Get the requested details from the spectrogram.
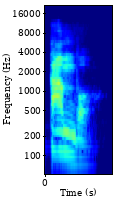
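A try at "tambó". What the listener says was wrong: No. Yeah, because you have the accent at the end.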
